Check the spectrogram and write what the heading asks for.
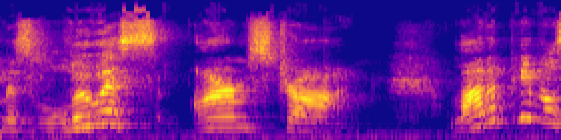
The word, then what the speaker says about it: Louis: this is Louis darling listen to how he brings out the S so let's say his name correctly it's Louis Armstrong he was born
